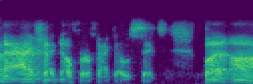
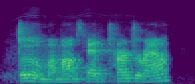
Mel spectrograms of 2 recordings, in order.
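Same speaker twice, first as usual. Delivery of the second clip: ordinary talk, nothing marked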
